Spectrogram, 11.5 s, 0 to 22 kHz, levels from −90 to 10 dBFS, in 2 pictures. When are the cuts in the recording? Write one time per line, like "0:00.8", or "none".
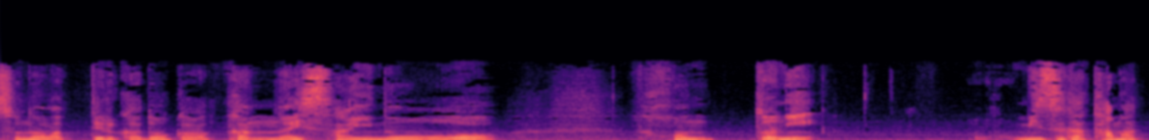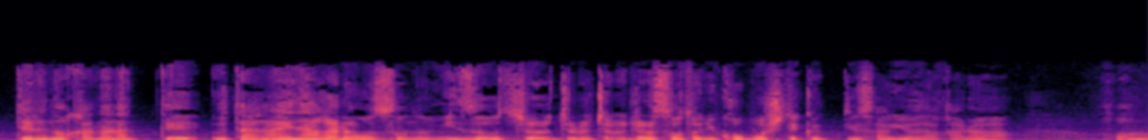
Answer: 0:03.1

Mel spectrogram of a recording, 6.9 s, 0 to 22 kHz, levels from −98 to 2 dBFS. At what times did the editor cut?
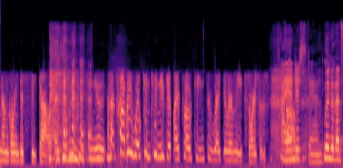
none

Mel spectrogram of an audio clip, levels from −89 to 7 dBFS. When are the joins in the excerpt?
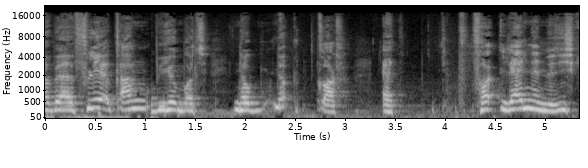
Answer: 0:01.1
0:02.7

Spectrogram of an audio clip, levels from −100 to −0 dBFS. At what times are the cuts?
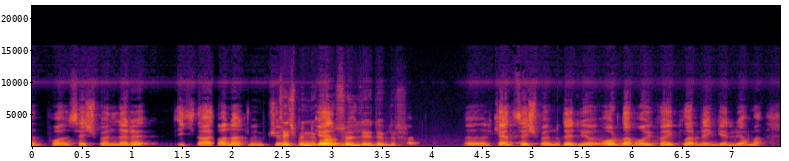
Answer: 0:01.8
0:02.1
0:05.3

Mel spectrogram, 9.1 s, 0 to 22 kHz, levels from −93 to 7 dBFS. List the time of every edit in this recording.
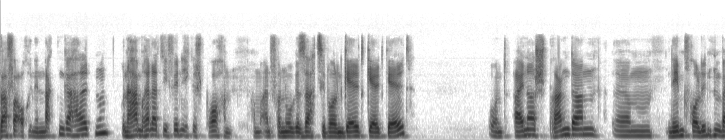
0:01.4

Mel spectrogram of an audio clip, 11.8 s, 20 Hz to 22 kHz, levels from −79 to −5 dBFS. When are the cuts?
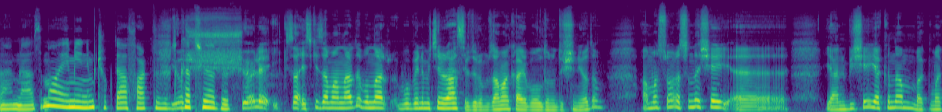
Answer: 0:02.1
0:05.8

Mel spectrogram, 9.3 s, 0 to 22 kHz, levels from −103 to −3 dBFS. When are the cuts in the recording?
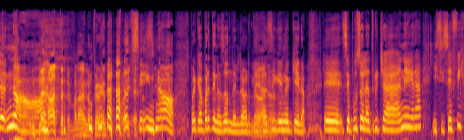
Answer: none

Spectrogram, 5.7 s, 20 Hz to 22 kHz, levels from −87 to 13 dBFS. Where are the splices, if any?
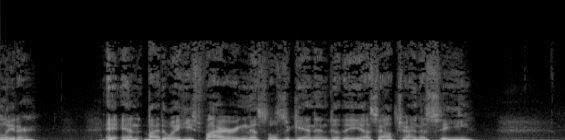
none

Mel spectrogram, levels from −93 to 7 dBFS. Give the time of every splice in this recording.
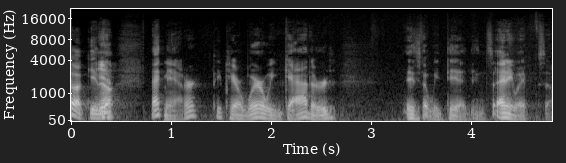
0:00.9
0:01.6
0:03.5

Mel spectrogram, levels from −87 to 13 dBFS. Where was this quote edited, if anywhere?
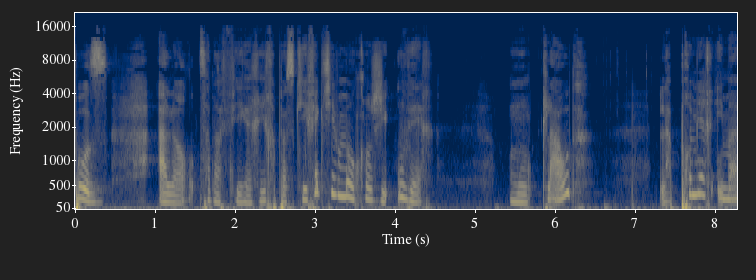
0:01.6

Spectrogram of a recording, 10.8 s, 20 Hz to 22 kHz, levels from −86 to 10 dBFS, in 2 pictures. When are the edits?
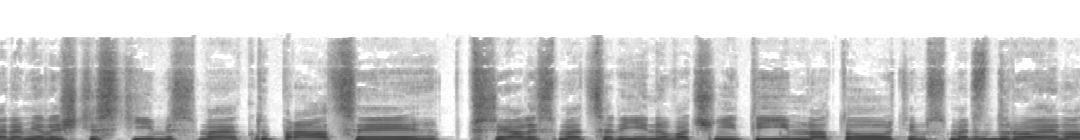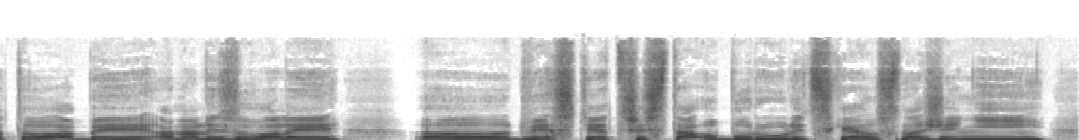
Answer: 0:01.3
0:04.9

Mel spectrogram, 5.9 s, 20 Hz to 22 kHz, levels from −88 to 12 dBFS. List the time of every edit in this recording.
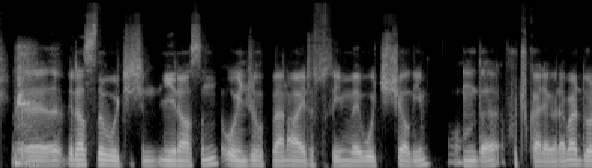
0:01.0
0:02.7

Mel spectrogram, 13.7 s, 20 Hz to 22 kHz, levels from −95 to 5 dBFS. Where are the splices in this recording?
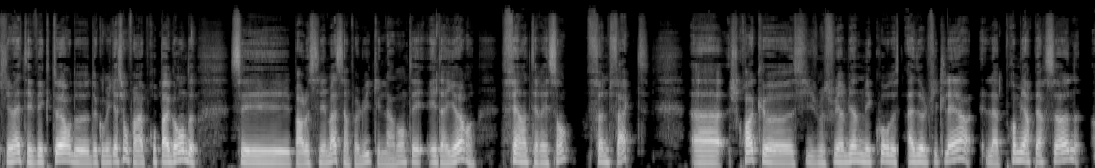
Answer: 0:04.6
0:09.9
0:11.2
0:12.2

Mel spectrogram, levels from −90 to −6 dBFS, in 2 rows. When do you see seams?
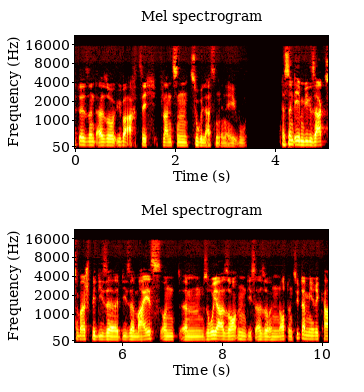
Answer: none

